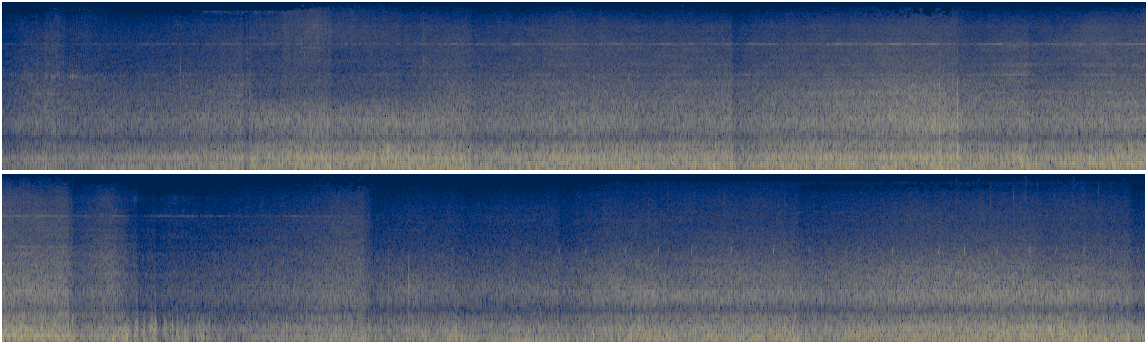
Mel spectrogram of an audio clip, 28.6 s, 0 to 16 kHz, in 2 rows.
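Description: Jet engines of a taxiing Boeing 777 freighter heard across the airport, a steady rumble and hiss. The sound changes abruptly about halfway through.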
